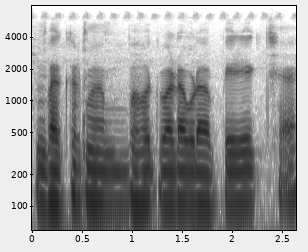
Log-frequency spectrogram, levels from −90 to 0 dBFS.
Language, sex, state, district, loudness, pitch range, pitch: Hindi, male, Jharkhand, Palamu, -18 LUFS, 105-110 Hz, 105 Hz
